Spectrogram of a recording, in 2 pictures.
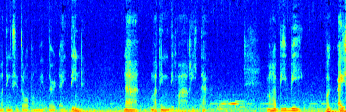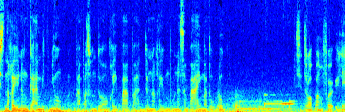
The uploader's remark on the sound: Relaxing rain sound in the background too!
